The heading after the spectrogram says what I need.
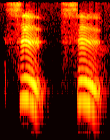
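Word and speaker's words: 吸う: 자, 이 한자 뜻으로는 す、す、 라고 발음해 주시고, 음으로는 きゅう、きゅう。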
